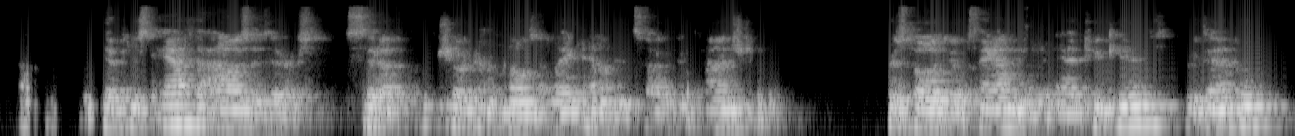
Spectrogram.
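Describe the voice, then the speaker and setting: Audible room echo surrounds a man speaking at a medium pitch and moderate pace. His intonation is fairly even. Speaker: public commenter at township meeting. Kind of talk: public comment. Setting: township board meeting. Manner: soft-spoken. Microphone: hard to hear, too quiet.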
